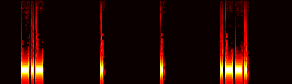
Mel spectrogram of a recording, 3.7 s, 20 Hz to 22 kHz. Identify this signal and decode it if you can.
Morse code, heard as a keyed tone, about 40 wpm, spaced as for 11 wpm, 700 Hz. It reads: KEEP
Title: 8x Character Spacing - Top 300 Words - 40wpm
